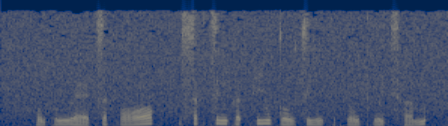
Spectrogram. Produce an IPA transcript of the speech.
h o˨˩ w k ʊ˨˧ ŋ l ɛː˨˩ t͡s ɐ˨ k̚ ɔː˨˥ | s ɐ˥ k̚ t͡s ɪ˥ ŋ k ɐ˧ t̚ h iː˥ w t̪ o˨˧ w t͡s iː˧ w h ʊ˨ k̚ l o˨˧ w kʷʰ ɐ˧ j t͡sʰ ɐ˨˥ m

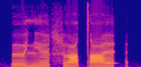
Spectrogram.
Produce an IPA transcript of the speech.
ø lʲ ɛ̃ ɬ ɵ tˤ ɛ ʔ

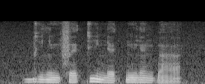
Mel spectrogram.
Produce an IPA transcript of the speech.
b i˧ l ĩ˨ f ɛ˨˦ k i˦˨ n ɛ˨ k͡p ĩ˧ ɾ ɛ̃˧ ɡ͡b a˨

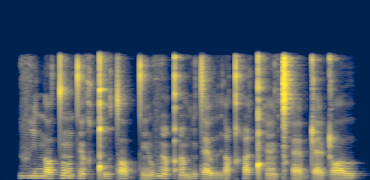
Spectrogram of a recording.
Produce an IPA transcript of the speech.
v i˧ n ɒ˩˥ t̪ õ˧˥ t̪ ẽ˩˥ χ ǃ u˧˥ t ɒ˨˩ b t̪ ẽ˩˥ ʊ̯ v ĩ˩˥ qʼ ĩ˩˥ b ĩ˧ t æ˧ ʊ̯ r i˩˥ qʰ i˧ ǃʰ æ̃˨˩ ǀʰ æ˩˥ b ʈ æ˨˩ ʈ ɒ˧ ʊ̯

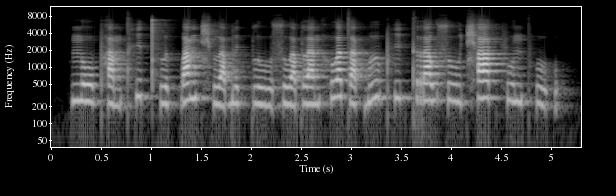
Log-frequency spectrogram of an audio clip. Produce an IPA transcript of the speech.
n oː˧ pʰ a˩˦ m tʰ i˥˩ t̚ pʰ l ɯ˨˩ k̚ w a˥˩ ŋ t͡ɕʰ ɯ˩˦ a̯ b e˨˩ k̚ p l uː˨˩ s u˨˩ a̯ p l a˧ n h u˥˩ a̯ t a˨˩ k̚ w ɯː˥˩ pʰ i˥˩ ʔ t r a˦˥ w s uː˧ t͡ɕʰ aː˥˩ k̚ f u˧ n pʰ u˨˩ ʔ

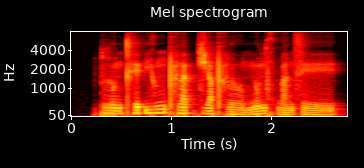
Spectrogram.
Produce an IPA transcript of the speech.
p r o˧ n tʰ e˦˥ ʔ j ɯ˥˩ ŋ pʰ l a˥˩ t̚ t͡ɕ i˦˥ a̯ pʰ l ɤː˩˦ m n o˥˩ n kʰ w a˩˦ n s eː˨˩

